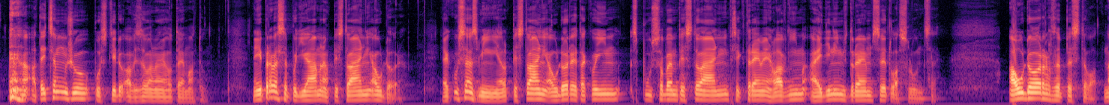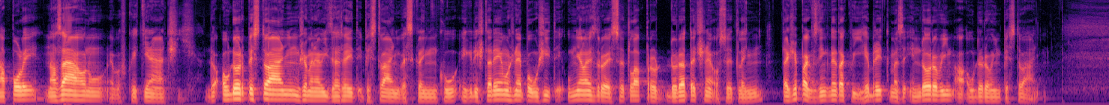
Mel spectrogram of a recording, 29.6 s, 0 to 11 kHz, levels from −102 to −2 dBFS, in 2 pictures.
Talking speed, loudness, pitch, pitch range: 155 wpm, -20 LUFS, 105 Hz, 90-115 Hz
